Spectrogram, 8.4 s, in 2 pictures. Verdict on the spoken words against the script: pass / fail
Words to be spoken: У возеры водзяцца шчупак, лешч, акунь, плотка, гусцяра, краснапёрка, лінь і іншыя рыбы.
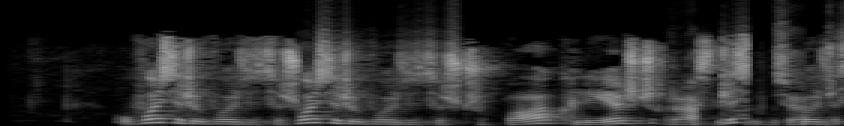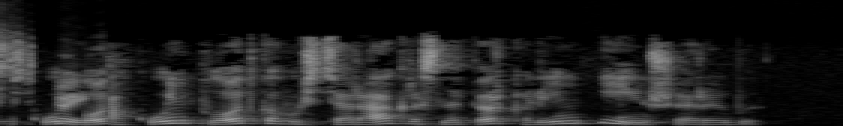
fail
